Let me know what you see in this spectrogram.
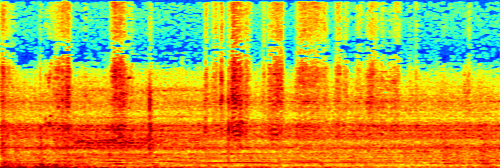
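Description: Steady low rumble of a Tohoku Shinkansen Hayabusa train heard inside the passenger car as it runs along the track, with a few faint whining tones above it.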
